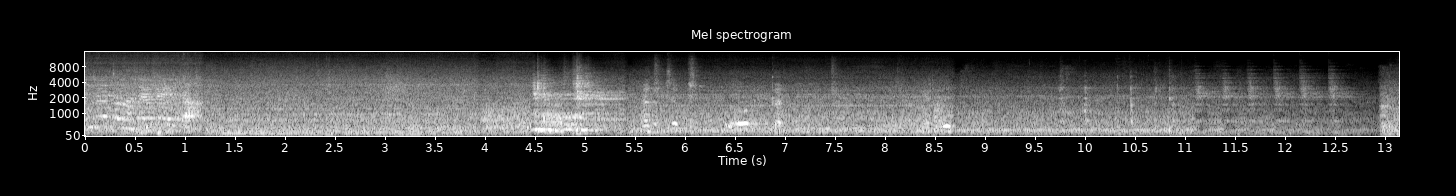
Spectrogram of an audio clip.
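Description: Commercial kitchen noise: a steady rumble of running equipment, with brief voices near the start and about four and a half seconds in, and scattered clinks of metal pots and utensils.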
